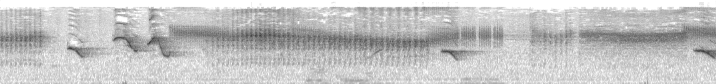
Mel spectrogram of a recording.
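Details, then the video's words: Ashy tailorbird in vigorous song meant to provoke wild birds: brief downslurred whistles alternate with long buzzy rattling trills, and a few sharp upward notes open the passage. "SIRTU GACOR BIKIN EMOSI BURUNG LIAR"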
